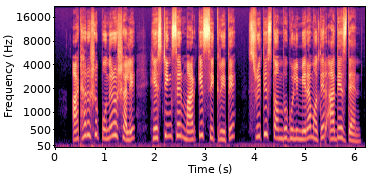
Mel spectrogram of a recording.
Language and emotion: Bengali, neutral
